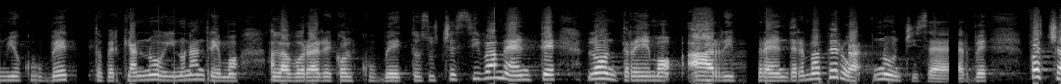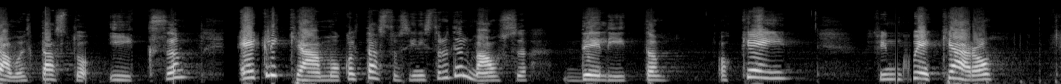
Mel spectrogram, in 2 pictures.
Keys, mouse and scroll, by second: 9.4 x.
